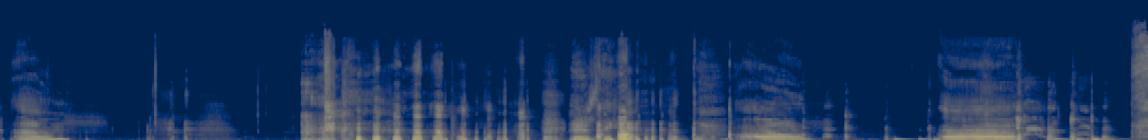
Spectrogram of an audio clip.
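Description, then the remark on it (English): Someone coughs a few times in short, harsh bursts, mixed in with stretches of talking voices. “You're coughing, staying in.”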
